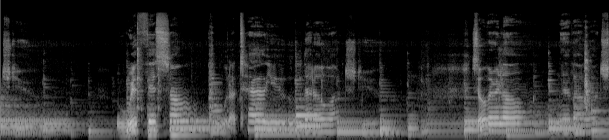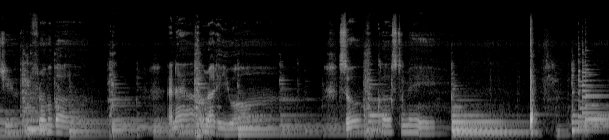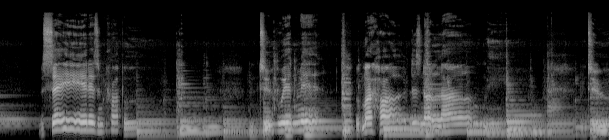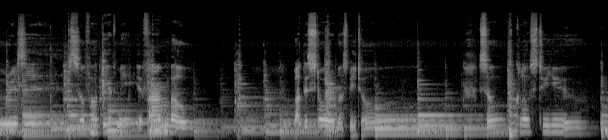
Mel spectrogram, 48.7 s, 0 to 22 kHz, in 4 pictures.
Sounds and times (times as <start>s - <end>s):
Male singing: 0.0s - 0.9s, 2.4s - 7.7s, 9.5s - 13.9s, 15.6s - 17.8s, 19.0s - 21.0s, 25.2s - 27.4s, 29.5s - 34.8s, 36.0s - 40.5s, 42.4s - 45.0s, 46.1s - 48.4s
Music: 0.0s - 25.1s, 25.8s - 48.7s.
